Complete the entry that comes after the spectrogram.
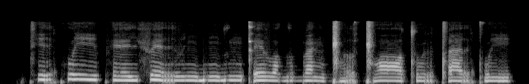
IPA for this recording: tʰ i r kʷʰ iː pʰ eː j f e r v i ŋ b u ŋ d̪ u ŋ tʼ e v ɒ d̪ o b æ ŋ ɡ͡ǁ ɒ r ɡ͡ǁ ɒː tʼ u r tʼ æ r kʷʼ i

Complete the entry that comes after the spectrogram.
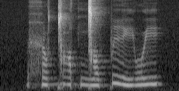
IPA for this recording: ħ u ɡ͡ǀ u tˤ ŋ͡ǀ o p i j u j

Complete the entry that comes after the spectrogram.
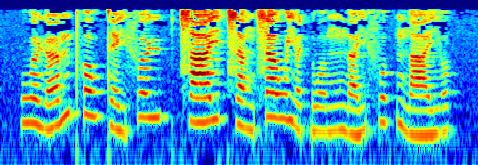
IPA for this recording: w ɵ˨˩ ɥ œː˨˥ m pʰ o˧ w t̪ e˨˩ j f ɵ˥ ɥ | t͡s aː˨˧ j t͡s ɐ˨˩ ŋ s ɐ˧ w j ɵ˨ t̚ w ʊ˨˧ ŋ n̪ ɐ˨˥ j f ʊ˥ k̚ n̪ aː˨˧ j ʊ˥ k̚

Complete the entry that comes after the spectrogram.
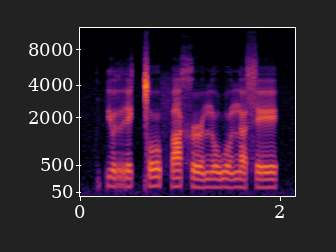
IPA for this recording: pʲ o r e ǀ o f a x ə˞ n o w o n ɐ s e

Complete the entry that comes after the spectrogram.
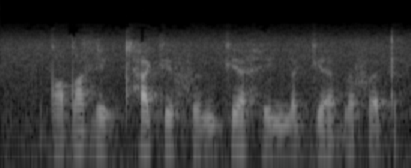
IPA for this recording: dˤ ə dˤ ɐ z e ʔ cʰ a kʲ ɐ f ə ŋ kʲ a h e ɲ ɐ kʲ a b ɐ f ɐ t

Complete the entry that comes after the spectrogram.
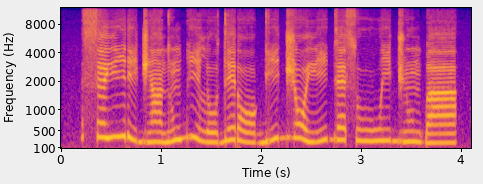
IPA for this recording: s ɛ˧ j i˧ ɾ i˨ d͡ʒ ã˨ d ũ˨˦ ɡ͡b i˦˨ l o˨ d e˧ ɾ ɔ˨ ɡ i˨˦ d͡ʒ ɔ˦˨ j i˨˦ ɡ ɛ˦ s u˧ w i˧ d͡ʒ ũ˧ ɡ͡b a˦

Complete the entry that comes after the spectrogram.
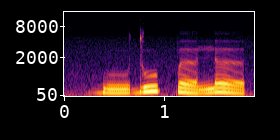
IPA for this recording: ɠ uː˩ d u˦ pː əː˧˩˧ n ɾ ə˧˩

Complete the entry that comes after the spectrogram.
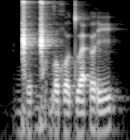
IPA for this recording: ɡ͡ǁ ɵ ɡ͡ǁ o ɡ o χʷ æ tʷ æ ʔ ø ɾ i

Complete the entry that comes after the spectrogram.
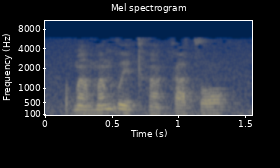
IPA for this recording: ɓ ã˨ m ã˦ ɡʷ eː˨ tʰ ã˨ k a˨ t͡s ɔ˦

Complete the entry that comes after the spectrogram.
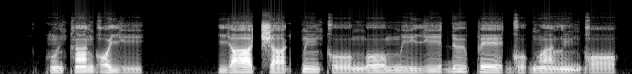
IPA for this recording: kʷ ĩ˨ k ã˧ ɡ ɔ˧ j i˨ | j aː˧ t͡ʃ a˨ k͡p ĩ˦˨ k oː˨ ŋ oː˧ m i˨ j i˦ ɗ ɨ˦ p e˦˨ ɡ o˧ ɡʷ ã˦˨ l ĩ˨ ɡ ɔ˧

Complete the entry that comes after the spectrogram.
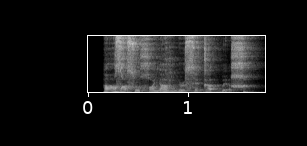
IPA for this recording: a zˤ a s u χ ɒ j a v n ə˞ s ɛ ɡ a ʔ ɓ ɛ̰ χ

